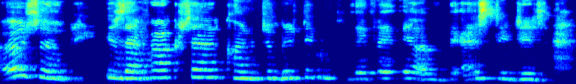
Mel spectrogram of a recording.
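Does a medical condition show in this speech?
Yes: cerebral palsy.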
